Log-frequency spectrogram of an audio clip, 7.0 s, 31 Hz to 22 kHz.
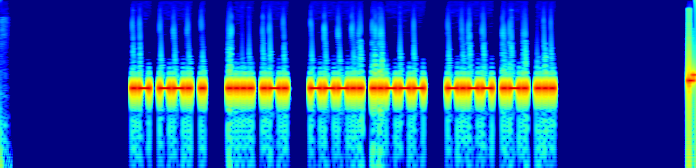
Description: Morse code, heard as a keyed tone, about 36 wpm, 700 Hz. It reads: AGE HR 82 YRS
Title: K1USN SST QSO Practice 35wpm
